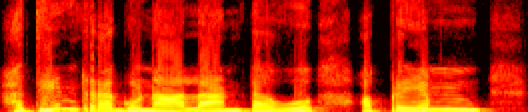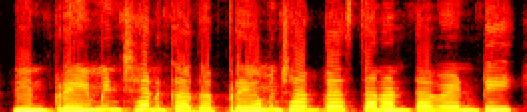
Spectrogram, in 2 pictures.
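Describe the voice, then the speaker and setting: A woman's voice: high voice, a little fast, no echo, clean studio sound, pitched above the performer's own voice, natural voice. A woman voicing a jealous, lovesick young woman who is vengeful, talking in a whiny, indignant way.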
